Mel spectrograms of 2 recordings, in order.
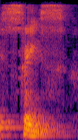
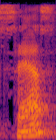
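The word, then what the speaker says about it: says: have the third person then you have cess yeah don't say seis don't say Saint it's sass third person or sad in the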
